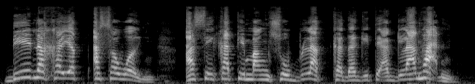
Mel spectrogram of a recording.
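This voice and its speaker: Outspoken housewife, Ilocano accent, radio comedy drama, bright forceful voice, raised pitch. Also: female voice, expressive, moderate pace, heavily acted. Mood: scolding.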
